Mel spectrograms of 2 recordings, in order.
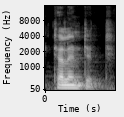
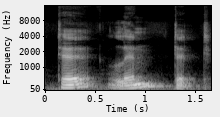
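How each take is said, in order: First: Said in the usual way. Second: "talented" very slowly, a gap between its three syllables. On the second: Shown as a demonstration. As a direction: split "talented" into three separate beats for counting. ("Talented" তিন সিলেবলে আলাদা করে, খুব ধীরে) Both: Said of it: "তিন syllable".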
